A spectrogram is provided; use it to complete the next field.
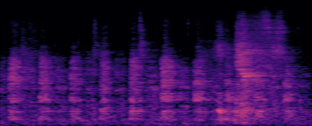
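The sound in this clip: An anxious dog pants in a rapid, steady run of breathy huffs, faint and alone throughout.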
